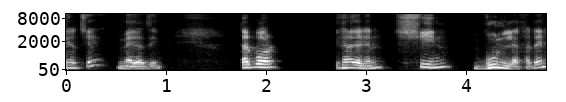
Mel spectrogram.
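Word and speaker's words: 新聞: তারপর এখানে দেখেন শিন বুন লেখা, তাই না? শিন বুন মানে হচ্ছে সংবাদপত্র, কিন্তু এটার উচ্চারণ এই নয়ের উচ্চারণটা ময়ের মতো হয়।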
